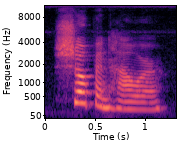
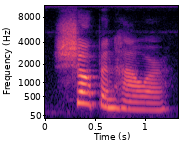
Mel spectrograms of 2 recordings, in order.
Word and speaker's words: Schopenhauer: Some common surnames that begin with SCH also take this sh pronunciation in English. Schiller, Schiller. Schmidt, Schmidt. Schopenhauer, Schopenhauer.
